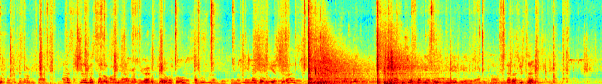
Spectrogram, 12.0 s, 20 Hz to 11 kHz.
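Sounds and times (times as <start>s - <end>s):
revolver shots echoing: 6.2s - 8.9s.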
